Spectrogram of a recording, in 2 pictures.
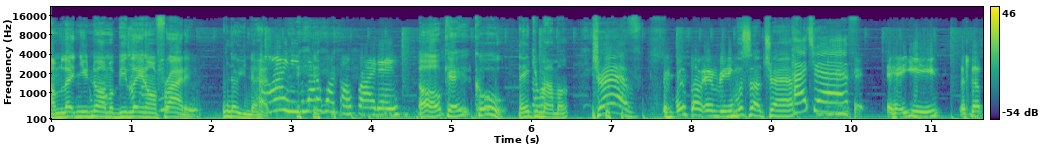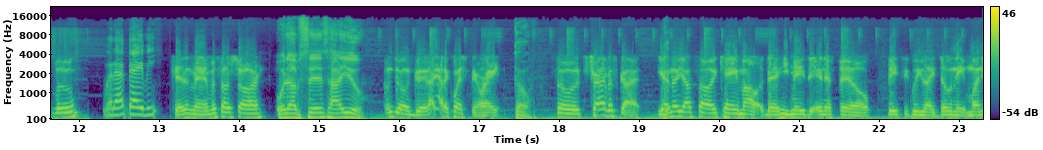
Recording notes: We opened up the phone lines to give listeners a chance.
